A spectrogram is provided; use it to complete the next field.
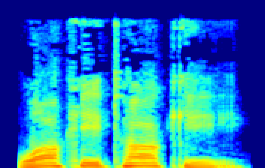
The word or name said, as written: walkie talkie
